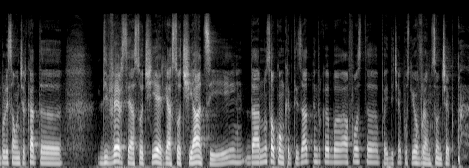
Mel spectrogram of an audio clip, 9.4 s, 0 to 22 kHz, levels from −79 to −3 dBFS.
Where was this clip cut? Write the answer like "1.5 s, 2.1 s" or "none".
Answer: 5.2 s, 8.2 s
